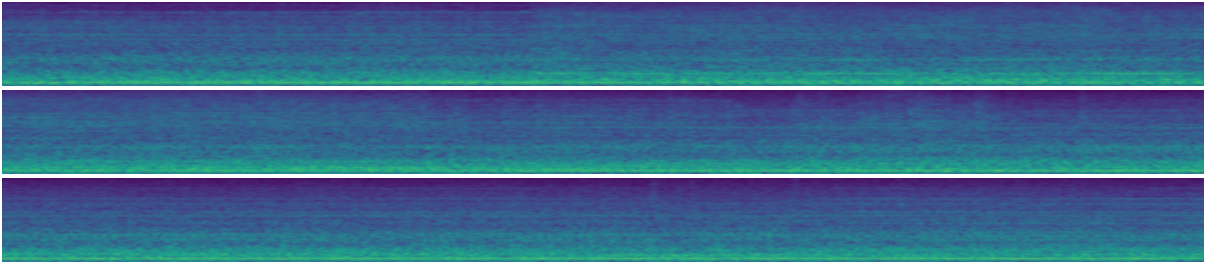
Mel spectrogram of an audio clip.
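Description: Circular sawmill running: the big head-saw blade spinning and the mill's power unit humming steadily at one constant pitch.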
